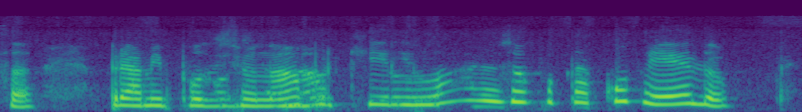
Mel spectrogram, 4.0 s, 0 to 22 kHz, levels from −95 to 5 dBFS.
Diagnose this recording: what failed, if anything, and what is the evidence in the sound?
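Call processing leaked echo: a far-end echo canceller likely left loudspeaker pickup in the return path, so the speech returns 111 ms late. It sits about 5 dB down at 1.07 to 1.8 s, about 10 dB down at 1.99 to 2.22 s, and fades to a faint trace at 2.68 to 2.74 s.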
